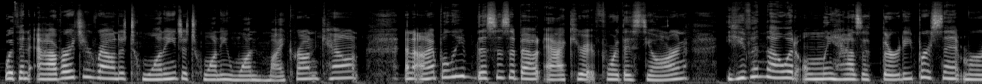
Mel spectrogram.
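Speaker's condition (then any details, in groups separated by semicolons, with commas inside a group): No condition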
